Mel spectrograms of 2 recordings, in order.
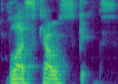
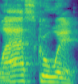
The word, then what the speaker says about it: Blazkowicz: Blazkowski. God, I am just terrible. Blazkowicz. Yeah, terrible with pronunciation of last names.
